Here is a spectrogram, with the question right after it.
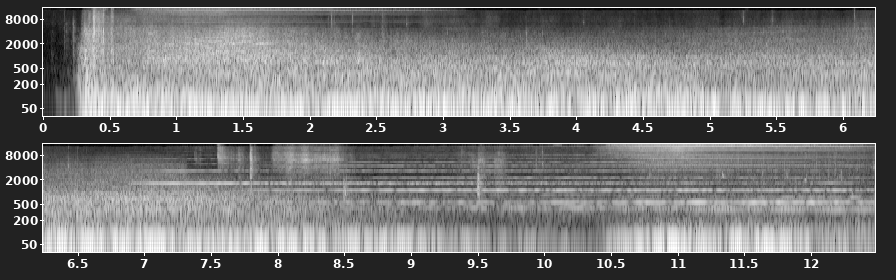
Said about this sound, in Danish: Det er så anden gang i dag, vi springer en atombombe yeah. i radioen. Bang! Bang! Der er meget atomtema i dag, yeah.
